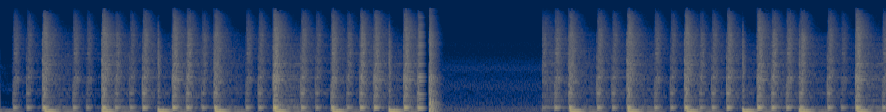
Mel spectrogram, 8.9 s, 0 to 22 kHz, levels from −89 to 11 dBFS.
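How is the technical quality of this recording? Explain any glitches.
The music has one glitch, a call audio freeze from 4.19 to 5.44 s. The last sound stretches into a fading buzz or hiss for about 1.2 s, likely because packets stalled and the jitter buffer emptied. Unlike a dropout, the music then resumes exactly where it paused, so nothing is skipped.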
